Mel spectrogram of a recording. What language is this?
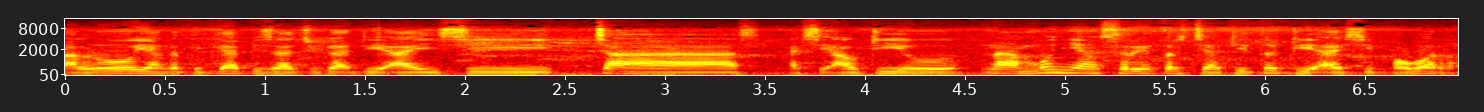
Indonesian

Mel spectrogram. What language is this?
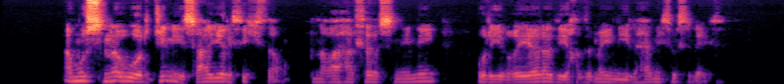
Kabyle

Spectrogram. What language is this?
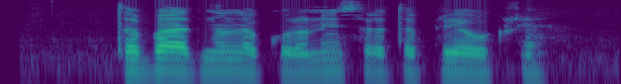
Pashto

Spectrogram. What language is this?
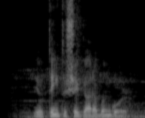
Portuguese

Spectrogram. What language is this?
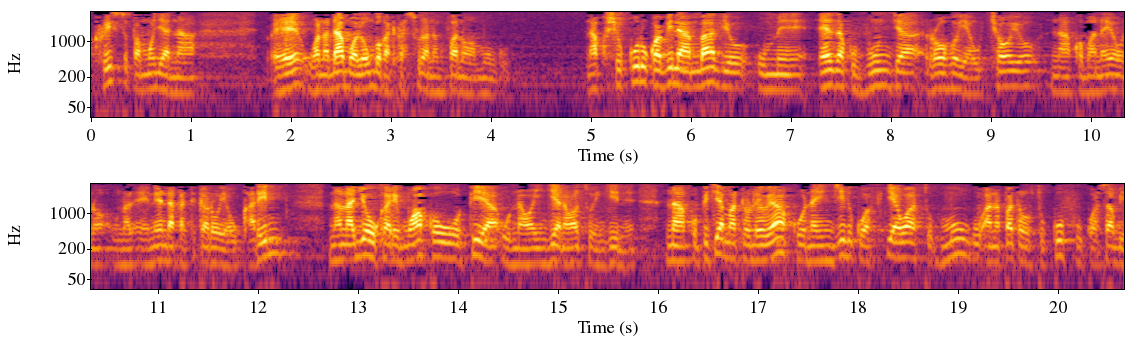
Swahili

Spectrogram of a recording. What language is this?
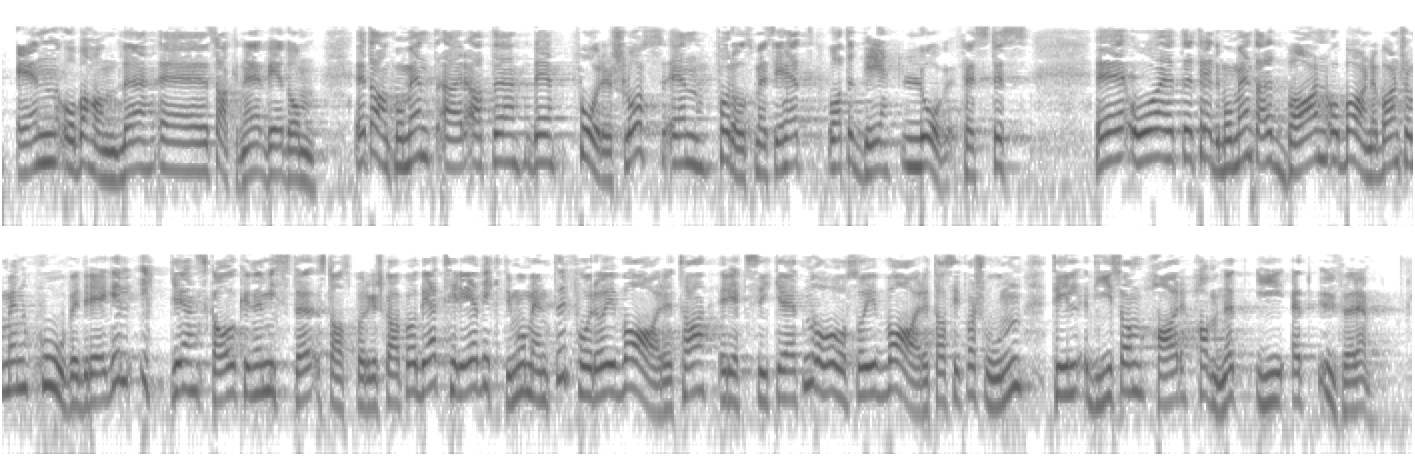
Norwegian Bokmål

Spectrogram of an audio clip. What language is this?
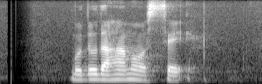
Sinhala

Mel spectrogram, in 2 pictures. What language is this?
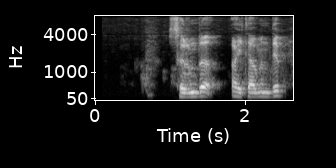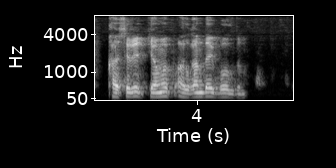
Kazakh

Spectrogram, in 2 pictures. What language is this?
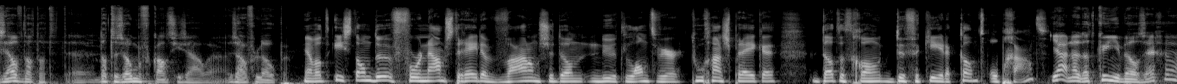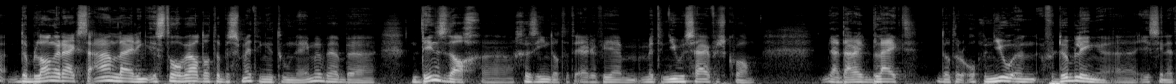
Dutch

